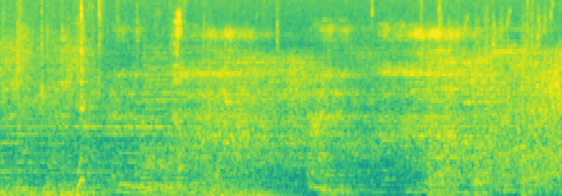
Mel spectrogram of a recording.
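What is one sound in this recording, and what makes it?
Video game sound effects whoosh and clash.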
